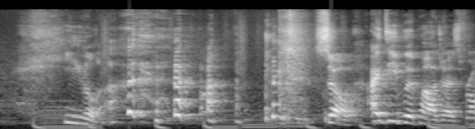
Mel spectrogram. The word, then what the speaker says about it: Gila: armchair anglers quite perturbed gila it's not gila it's not gila it's not gila jula whatever it's pronounced hela so i deeply apologize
